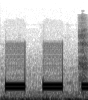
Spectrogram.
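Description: After an international call cuts off, a telephone line gives three evenly spaced beeps, a steady pure tone pulsing on and off, clear and alone.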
